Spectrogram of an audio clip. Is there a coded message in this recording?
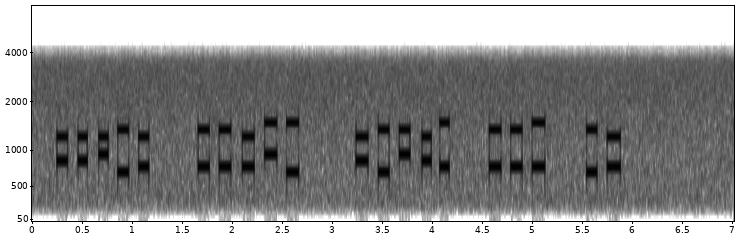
Yes: DTMF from 0.3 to 5.9 s, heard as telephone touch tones, dialled by hand, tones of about 120 ms, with phone line noise. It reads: 77*24 554#3 72076 556 24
